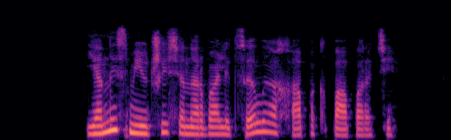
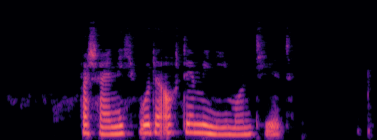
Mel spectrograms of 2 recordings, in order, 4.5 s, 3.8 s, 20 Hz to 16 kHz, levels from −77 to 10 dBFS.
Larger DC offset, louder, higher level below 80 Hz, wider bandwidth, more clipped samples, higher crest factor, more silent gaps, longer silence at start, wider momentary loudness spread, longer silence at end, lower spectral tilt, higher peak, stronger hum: neither; about the same, -19 LUFS vs -18 LUFS; about the same, -62 dBFS vs -62 dBFS; about the same, 7.8 kHz vs 7.6 kHz; neither; about the same, 16 dB vs 20 dB; neither; about the same, 0.9 s vs 0.85 s; first, 14 LU vs 9 LU; second, 0.6 s vs 0.95 s; second, -6 dB/octave vs -8 dB/octave; second, -4 dBFS vs 0 dBFS; neither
